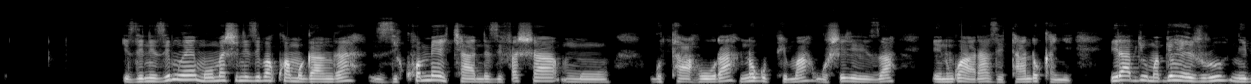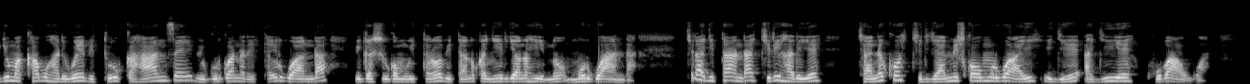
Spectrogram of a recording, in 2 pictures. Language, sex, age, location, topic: Kinyarwanda, male, 25-35, Huye, health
